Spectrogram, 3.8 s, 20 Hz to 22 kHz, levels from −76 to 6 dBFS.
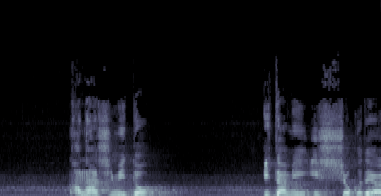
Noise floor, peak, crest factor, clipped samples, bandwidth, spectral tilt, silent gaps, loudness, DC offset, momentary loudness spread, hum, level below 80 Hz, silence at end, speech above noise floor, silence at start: -46 dBFS; 0 dBFS; 22 dB; under 0.1%; 15.5 kHz; -3.5 dB/octave; none; -21 LUFS; under 0.1%; 8 LU; none; -62 dBFS; 0 s; 27 dB; 0.2 s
